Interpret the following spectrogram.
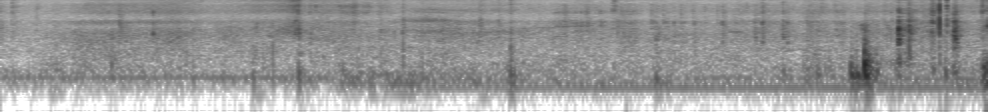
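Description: Soft scuffling and rustling of a cat wrestling a catnip toy on carpet, with small scattered ticks. Near the end come a few loud, sudden knocks.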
